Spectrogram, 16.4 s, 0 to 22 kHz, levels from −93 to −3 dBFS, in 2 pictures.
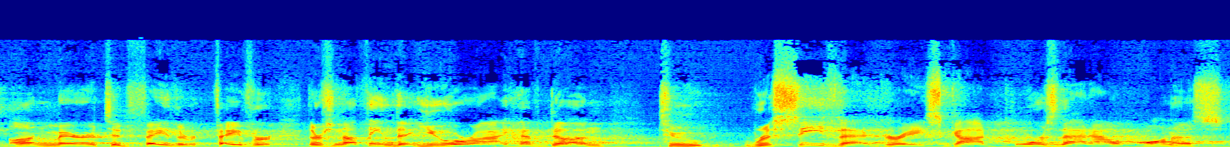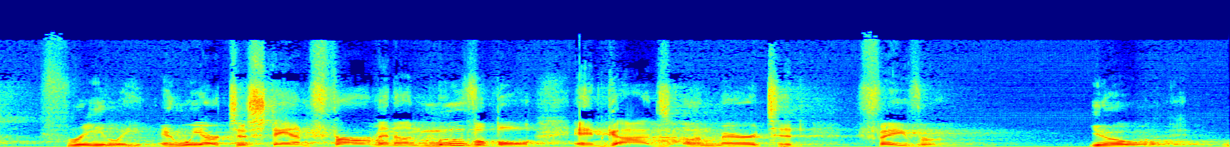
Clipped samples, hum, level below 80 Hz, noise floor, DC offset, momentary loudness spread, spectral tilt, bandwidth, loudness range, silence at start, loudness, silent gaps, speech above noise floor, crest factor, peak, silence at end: under 0.1%; none; -42 dBFS; -41 dBFS; under 0.1%; 8 LU; -3 dB/octave; 16.5 kHz; 3 LU; 0 s; -18 LUFS; none; 22 dB; 18 dB; 0 dBFS; 0 s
